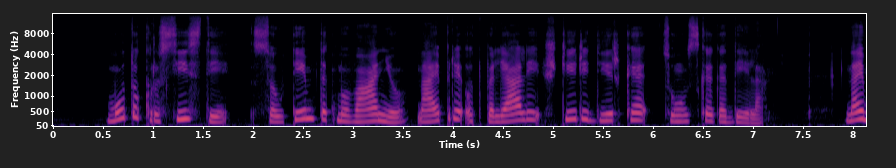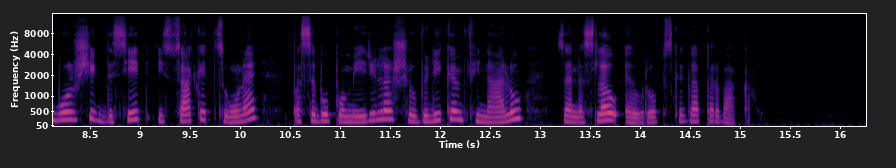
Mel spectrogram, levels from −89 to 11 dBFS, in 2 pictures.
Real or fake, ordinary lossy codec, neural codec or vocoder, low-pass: real; none; none; 14.4 kHz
